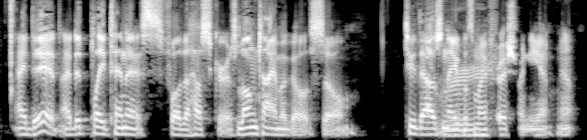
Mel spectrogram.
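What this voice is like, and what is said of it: German accent. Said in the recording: “From Germany. Can't hide the accent.”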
